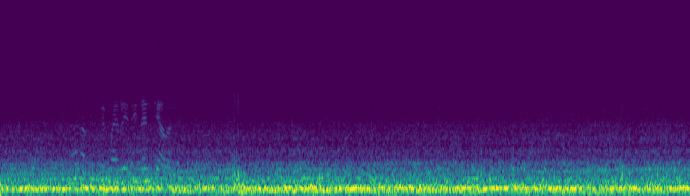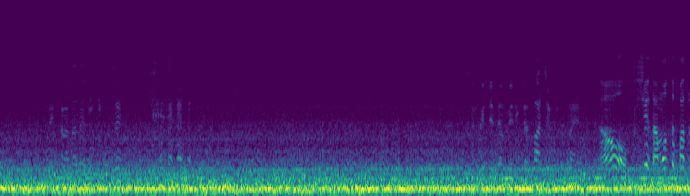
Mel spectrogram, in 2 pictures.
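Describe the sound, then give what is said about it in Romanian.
A car cruising on an expressway outside town: a loud, steady low rumble of engine and road noise that holds constant for the whole stretch, with a faint higher hiss of tires and wind above it. “Suntem pe autostradă, suntem pe autoban, exact, frate. Suntem pe drumul expres.”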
